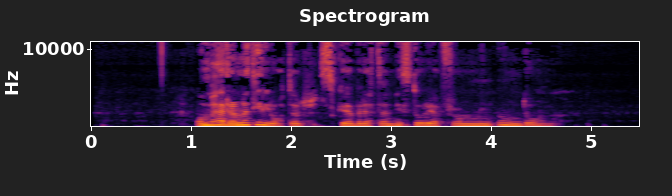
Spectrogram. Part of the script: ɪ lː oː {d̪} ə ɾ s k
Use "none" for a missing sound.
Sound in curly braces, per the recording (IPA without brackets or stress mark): t̪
